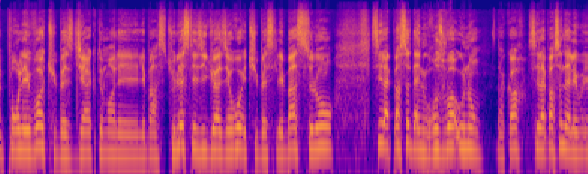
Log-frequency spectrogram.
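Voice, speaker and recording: The voice is a man's, a little high and a little mellow, in clean studio sound without echo. It's an informal step-by-step tutorial where he keeps restarting, repeats words, and checks in with whoever is watching.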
